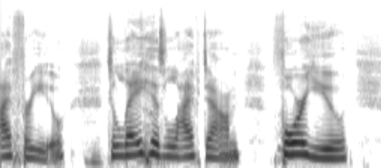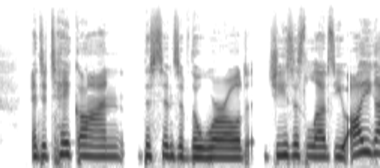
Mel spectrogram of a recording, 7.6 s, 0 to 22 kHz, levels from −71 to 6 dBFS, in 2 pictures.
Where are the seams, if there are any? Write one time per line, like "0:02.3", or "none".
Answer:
none

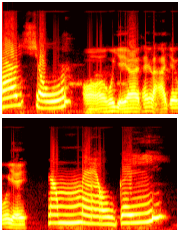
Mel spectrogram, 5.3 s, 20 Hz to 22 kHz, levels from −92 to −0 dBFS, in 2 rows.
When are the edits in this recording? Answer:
0:03.2

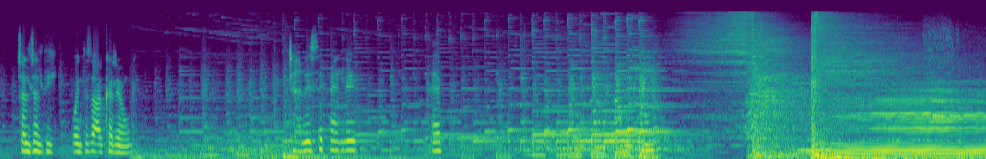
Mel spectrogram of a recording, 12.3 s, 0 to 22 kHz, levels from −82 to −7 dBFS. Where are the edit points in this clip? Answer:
0:03.3

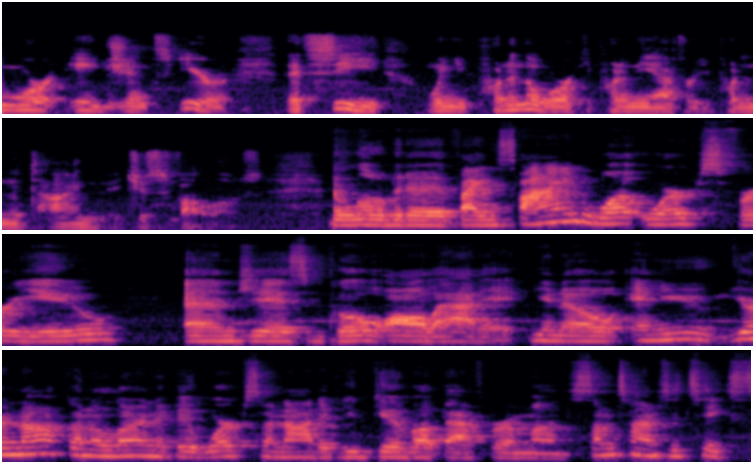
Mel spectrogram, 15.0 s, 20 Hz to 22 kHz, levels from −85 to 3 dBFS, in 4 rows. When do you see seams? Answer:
0:05.4
0:06.2

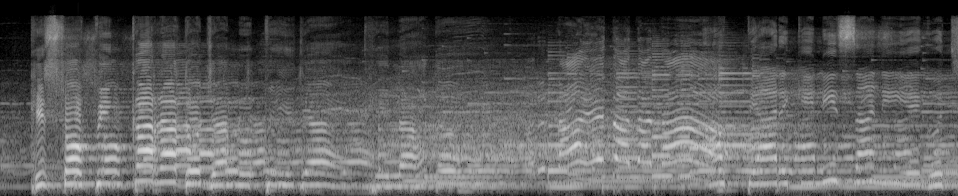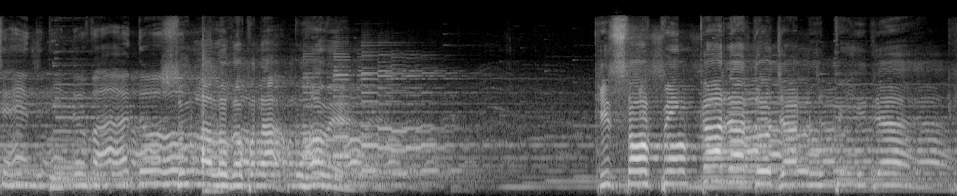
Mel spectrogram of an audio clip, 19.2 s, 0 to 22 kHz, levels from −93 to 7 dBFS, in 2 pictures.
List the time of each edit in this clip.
none

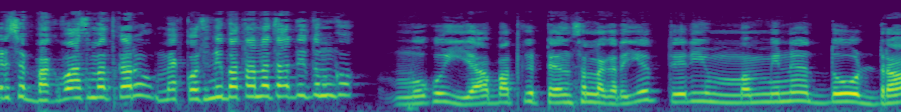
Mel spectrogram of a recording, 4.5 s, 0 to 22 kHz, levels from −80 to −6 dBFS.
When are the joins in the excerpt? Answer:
0:01.9

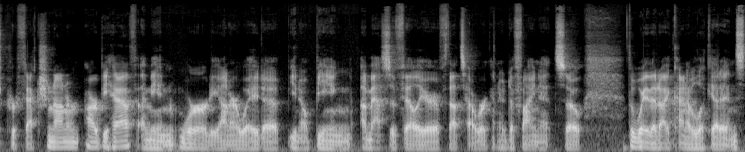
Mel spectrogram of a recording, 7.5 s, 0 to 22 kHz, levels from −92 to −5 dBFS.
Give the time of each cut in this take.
none

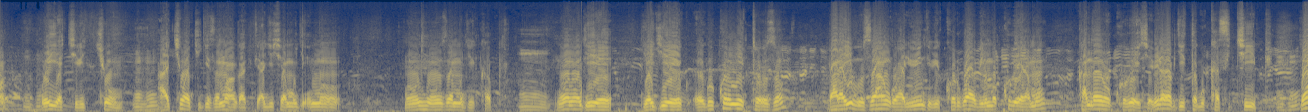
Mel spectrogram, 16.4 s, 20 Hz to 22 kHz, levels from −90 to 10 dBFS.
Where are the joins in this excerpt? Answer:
0:07.3

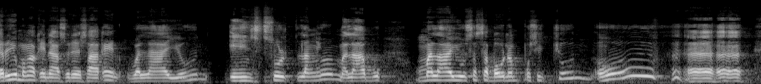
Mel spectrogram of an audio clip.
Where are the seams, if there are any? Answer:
0:03.7

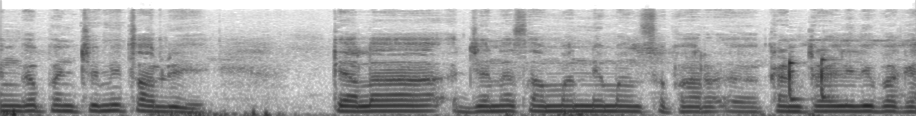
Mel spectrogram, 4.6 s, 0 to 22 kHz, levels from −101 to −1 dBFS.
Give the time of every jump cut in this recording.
none

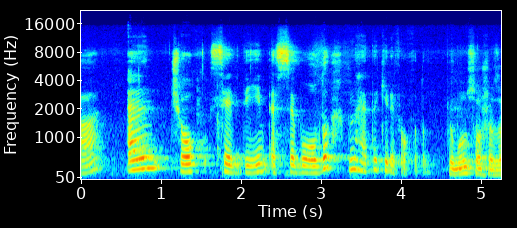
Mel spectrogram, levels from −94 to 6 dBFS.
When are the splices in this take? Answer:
none

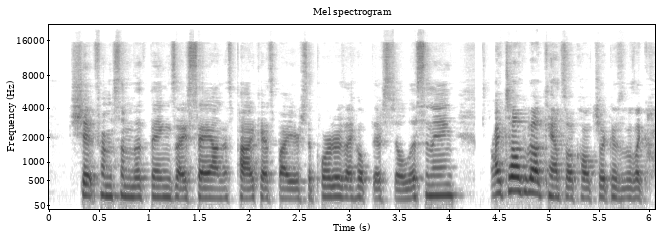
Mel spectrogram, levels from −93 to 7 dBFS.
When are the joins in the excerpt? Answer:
0:04.2

